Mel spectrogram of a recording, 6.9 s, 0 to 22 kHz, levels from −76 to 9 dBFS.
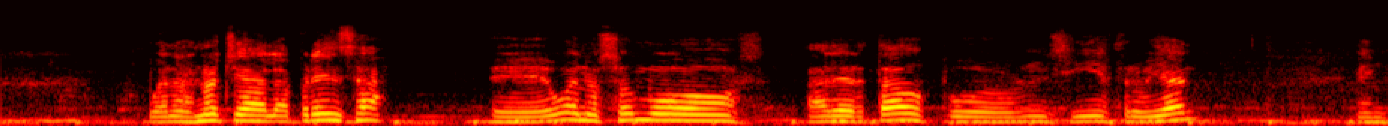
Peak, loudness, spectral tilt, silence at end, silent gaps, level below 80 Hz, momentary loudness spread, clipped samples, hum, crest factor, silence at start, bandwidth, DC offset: -4 dBFS; -21 LUFS; -7.5 dB/octave; 0 s; none; -60 dBFS; 19 LU; under 0.1%; none; 18 dB; 0 s; 9.2 kHz; under 0.1%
